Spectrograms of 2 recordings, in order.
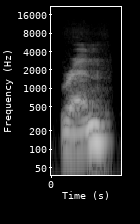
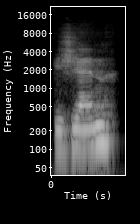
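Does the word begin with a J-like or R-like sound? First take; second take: R-like; J-like. First: It begins with a sound like English R. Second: It begins with a sound like English J. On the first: "Just pronounce it like a like an English R" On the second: "pronounce it more like a J sound"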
